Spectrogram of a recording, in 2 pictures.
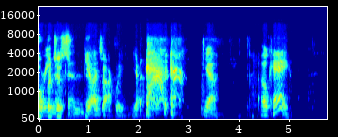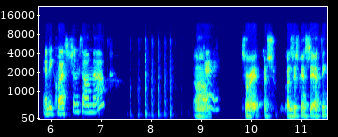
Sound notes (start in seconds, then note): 8.3 panel member banging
